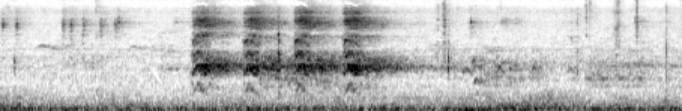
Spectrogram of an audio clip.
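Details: A chunky fox squirrel, upset that its supply of raw sunflower seeds has run out, gives a short run of harsh, raspy calls over a steady low rumble.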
